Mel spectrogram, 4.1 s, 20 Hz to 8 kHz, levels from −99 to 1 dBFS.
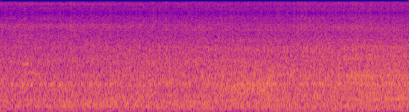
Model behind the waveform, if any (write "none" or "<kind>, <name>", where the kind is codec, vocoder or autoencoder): none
